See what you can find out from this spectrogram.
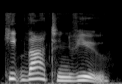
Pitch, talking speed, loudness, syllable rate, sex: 195 Hz, 195 wpm, -15 LUFS, 3.9 syllables/s, female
